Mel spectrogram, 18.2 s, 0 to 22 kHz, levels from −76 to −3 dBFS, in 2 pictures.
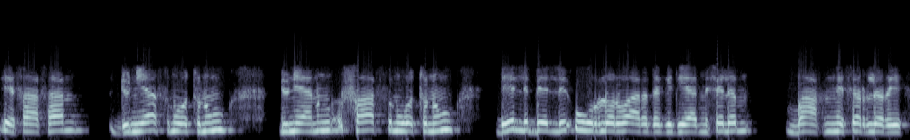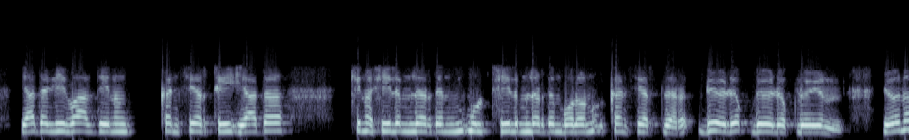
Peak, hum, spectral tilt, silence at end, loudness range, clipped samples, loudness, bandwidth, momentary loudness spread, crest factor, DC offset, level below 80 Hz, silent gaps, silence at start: -12 dBFS; none; -8.5 dB/octave; 0 s; 1 LU; under 0.1%; -23 LUFS; 5.2 kHz; 8 LU; 12 dB; under 0.1%; -70 dBFS; none; 0 s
